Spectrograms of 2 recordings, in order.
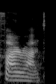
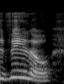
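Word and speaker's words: Velo: ah German farat but in Swiss German it's not farat it's Veo so you've got to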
